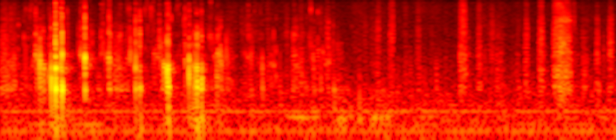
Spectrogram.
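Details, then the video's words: Pori, an adopted Jack Russell Terrier, eats from a snuffle mat indoors during nosework. A winter of distancing and snow clearing has kept her from walks. Quick clustered crunches and snuffles start out dense, then thin out to scattered clicks in a quiet room. "강아지 노즈워크 ASMR 먹방 | 잭러셀테리어"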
